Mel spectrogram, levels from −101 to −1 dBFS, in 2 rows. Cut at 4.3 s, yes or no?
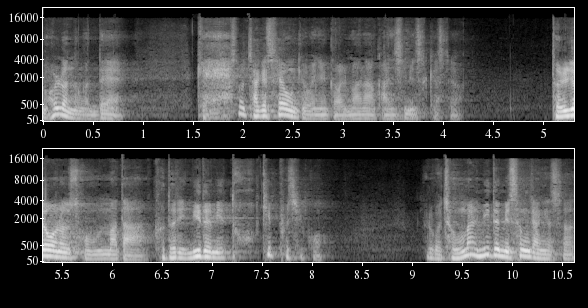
no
